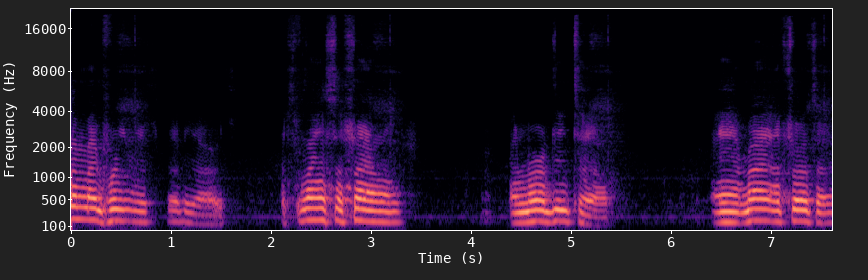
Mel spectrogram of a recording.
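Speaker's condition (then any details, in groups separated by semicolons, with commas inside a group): Duchenne muscular dystrophy; very limited chewing and swallowing, still eats by mouth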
